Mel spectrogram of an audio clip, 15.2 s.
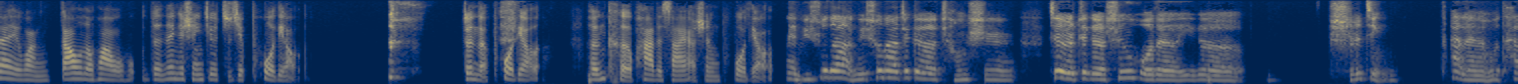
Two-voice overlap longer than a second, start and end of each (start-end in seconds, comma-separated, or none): none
